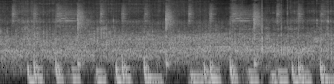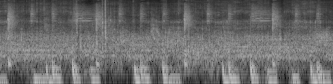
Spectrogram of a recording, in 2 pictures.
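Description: Skateboard wheels rolling on asphalt, with the clack of the board during flatground tricks, over background music with a steady beat.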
